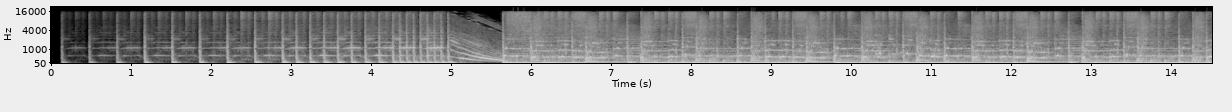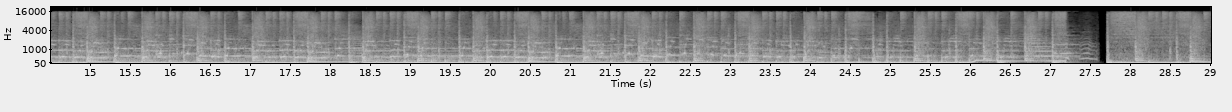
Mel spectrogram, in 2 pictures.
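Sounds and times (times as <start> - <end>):
bass: 3.2 - 29.0.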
